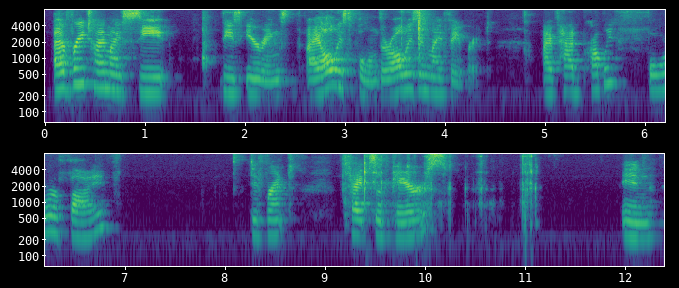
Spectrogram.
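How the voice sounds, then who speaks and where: Woman, casual live-stream seller, slightly high pitch, rambling, fillers and self-corrections. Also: slight background noise, low-quality recording.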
